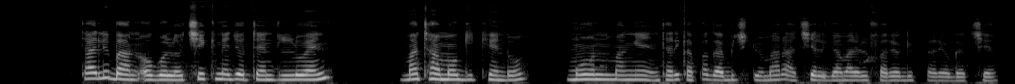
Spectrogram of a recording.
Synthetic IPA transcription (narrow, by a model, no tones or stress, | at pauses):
talibanoɡolot͡ʃɪknɛd͡ʒɔtɛndlwɛɲ | matʰamɔɡɪkʰendo | monmaŋɛɲtaɾikapaɡabit͡ʃdwemaɾat͡ʃɪɛlɡamaɾɛlfaɾjɔɡɪpɾaɾɪɔɡat͡ʃɪɛl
